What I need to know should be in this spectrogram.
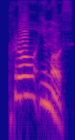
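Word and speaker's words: πρόϊμος: 요게 디에레시스가 여기 붙은 거는 우물라우트 같이 생긴 거 발음을 이렇게 해야 된다는 얘기예요. 프로이머스 이렇게 좀 나눠서 해야 된다는 얘기죠. 프로이머스가 아니라 사실은 프로이머스 이렇게 해야 된다는 얘기고요.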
